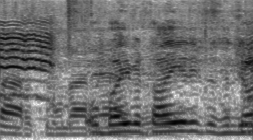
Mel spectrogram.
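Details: Close, loud quavering bleats from a Beetal goat at Rakhala's Wednesday goat market in Punjab, the voice trembling and sliding over nearly two seconds, mixed with nearby talking.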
